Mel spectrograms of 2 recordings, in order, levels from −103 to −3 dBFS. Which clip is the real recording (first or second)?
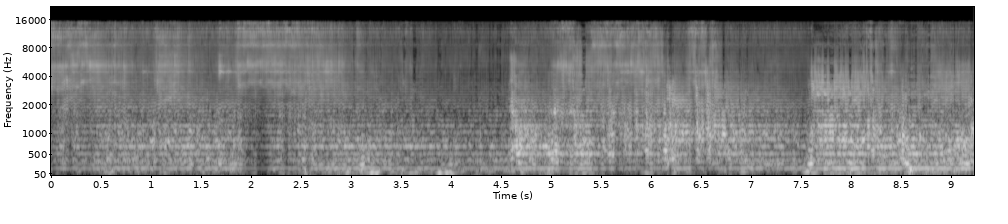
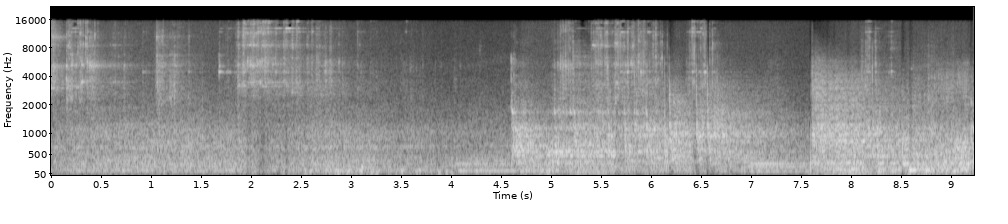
second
